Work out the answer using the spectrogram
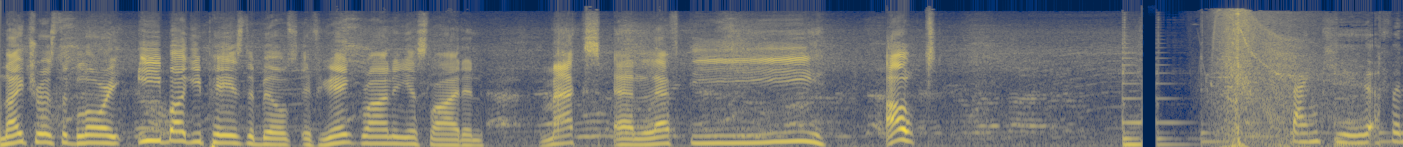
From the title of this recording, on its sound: Live from Finals Day at the 2021 ROAR Nationals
